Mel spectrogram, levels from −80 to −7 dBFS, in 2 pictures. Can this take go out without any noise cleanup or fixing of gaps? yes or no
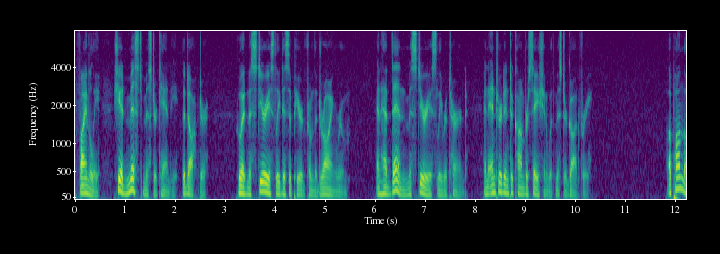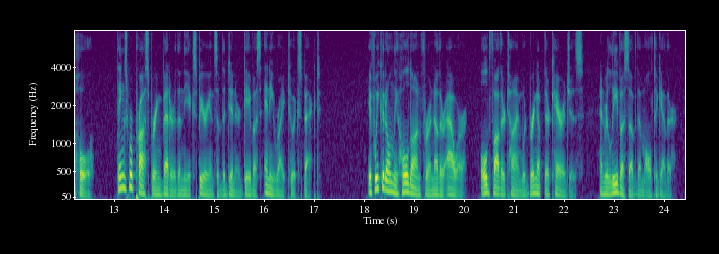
yes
